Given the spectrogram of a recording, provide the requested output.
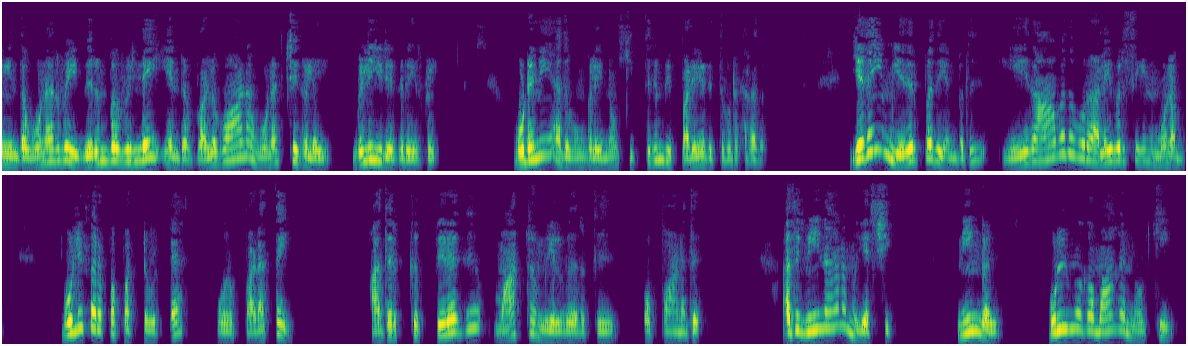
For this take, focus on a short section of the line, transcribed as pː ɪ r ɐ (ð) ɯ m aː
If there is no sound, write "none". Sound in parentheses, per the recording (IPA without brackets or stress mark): ɣ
